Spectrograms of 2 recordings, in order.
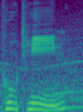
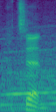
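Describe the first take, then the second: First: The last syllable sounds like teen. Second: The last syllable sounds like tin. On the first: The speaker calls it wrong. "It's not poutine" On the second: The speaker calls it right. "It's like if you're saying tin"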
